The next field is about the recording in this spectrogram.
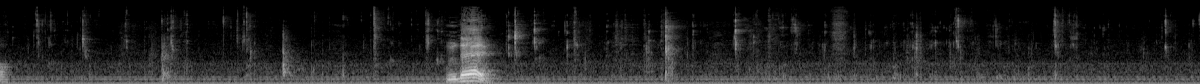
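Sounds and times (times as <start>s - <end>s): chewing and biting: 0.1s - 12.0s
wet mouth smacks and clicks: 5.0s - 5.9s.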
